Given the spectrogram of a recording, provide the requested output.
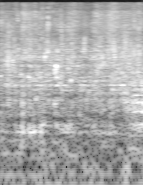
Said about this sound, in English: See this water coming down here.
